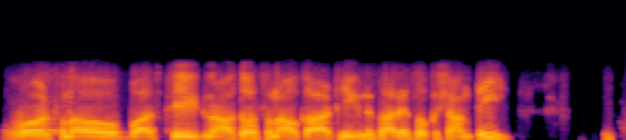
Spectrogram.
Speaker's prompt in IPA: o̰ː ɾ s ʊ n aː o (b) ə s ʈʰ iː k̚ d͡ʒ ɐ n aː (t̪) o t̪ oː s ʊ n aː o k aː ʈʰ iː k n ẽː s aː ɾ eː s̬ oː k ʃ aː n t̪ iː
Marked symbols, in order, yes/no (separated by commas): yes, no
